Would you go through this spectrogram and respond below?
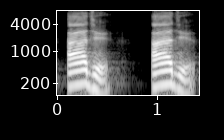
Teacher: জিমটা কলকলার হরফ ধাক্কা দিয়ে পড়তে হবে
